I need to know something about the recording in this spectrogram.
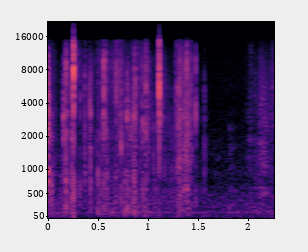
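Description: Clear plastic bag of wax melts crinkling as it is handled and set down: a quick run of sharp crackles that stops about a second and a half in.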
